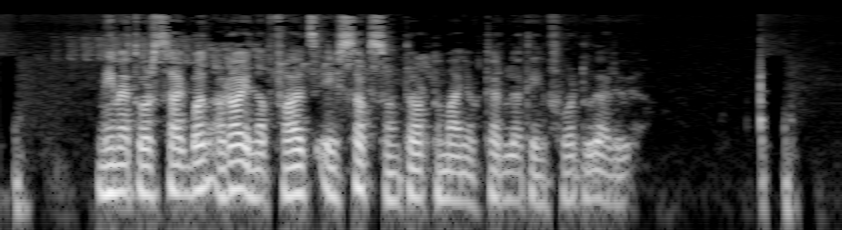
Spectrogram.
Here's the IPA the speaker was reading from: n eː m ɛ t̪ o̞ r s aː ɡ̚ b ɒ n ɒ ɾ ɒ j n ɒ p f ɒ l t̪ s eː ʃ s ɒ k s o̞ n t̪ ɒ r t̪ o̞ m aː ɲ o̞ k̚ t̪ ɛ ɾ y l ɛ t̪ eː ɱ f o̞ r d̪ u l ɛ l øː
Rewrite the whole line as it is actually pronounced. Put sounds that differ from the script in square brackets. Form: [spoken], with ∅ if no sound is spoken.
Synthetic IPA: n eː m ɛ t̪ o̞ r s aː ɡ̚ b ɒ n ɒ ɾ ɒ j n ɒ p f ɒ l t̪ s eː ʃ s ɒ k s o̞ n t̪ ɒ r t̪ o̞ m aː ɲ o̞ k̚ t̪ ɛ ɾ y l ɛ t̪ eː ɱ f o̞ r d̪ u l ɛ l øː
